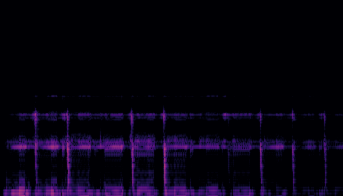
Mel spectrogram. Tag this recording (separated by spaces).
ambient background d dark dee-m drastic ey glitch harsh idm m noise pressy processed soundscape virtual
